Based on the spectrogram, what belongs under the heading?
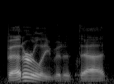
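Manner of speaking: loud, low gruff grunt of a line; gruff cop. Acted. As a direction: growl it like a tough cop. Wu lets out a grunt.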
